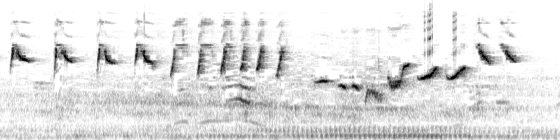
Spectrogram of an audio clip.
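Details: Agitated white-rumped shama responding to a played sound: a string of sharp, high, repeated whistled notes gives way to lower, varied warbling phrases, with a constant low hum behind.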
